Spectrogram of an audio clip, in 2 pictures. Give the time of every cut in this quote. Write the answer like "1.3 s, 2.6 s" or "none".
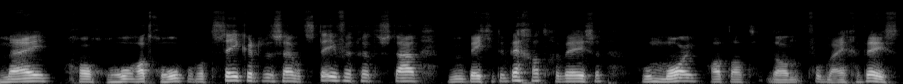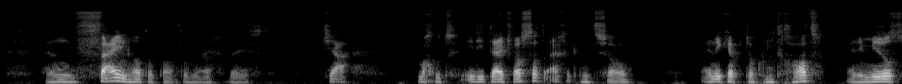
none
